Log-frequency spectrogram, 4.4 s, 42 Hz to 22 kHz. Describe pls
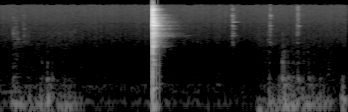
Union Sword Clash 3
Crappy Replica of a Civil War Union cavalry sword. All of these are rough around the edges, but the meat of the sound is clear, and should be easy enough to work with.
Weapon, Civil-War, Action, Sword, Clash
